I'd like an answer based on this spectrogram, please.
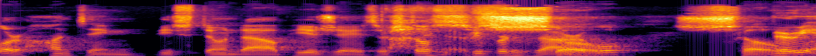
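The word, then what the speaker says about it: Piaget: It's P it's Pette. No, it's PJ. PJ cuz he's French cuz they don't pronounce a T.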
